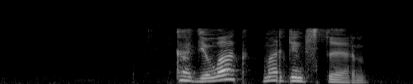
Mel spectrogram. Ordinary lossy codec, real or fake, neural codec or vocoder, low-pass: none; fake; codec, 44.1 kHz, 3.4 kbps, Pupu-Codec; 5.4 kHz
